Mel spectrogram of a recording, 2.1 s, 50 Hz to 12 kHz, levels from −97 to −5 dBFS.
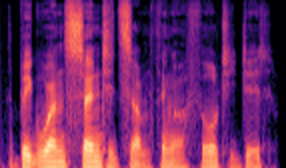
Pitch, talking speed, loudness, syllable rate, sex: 90 Hz, 250 wpm, -19 LUFS, 6.6 syllables/s, male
